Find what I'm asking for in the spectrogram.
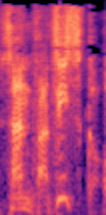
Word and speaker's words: San Francisco: He might go out to San Francisco. How do you say that? The place where the 49ers play. – San Francisco? – Is that wrong or right? – No, that's right.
